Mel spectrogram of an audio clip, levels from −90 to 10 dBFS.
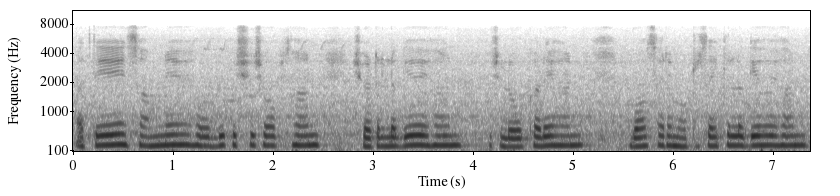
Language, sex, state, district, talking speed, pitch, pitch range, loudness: Punjabi, female, Punjab, Fazilka, 170 wpm, 220 Hz, 210-225 Hz, -14 LUFS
